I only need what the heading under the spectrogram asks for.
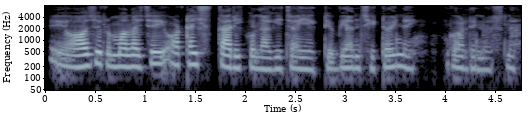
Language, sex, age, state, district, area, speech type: Nepali, female, 30-45, West Bengal, Darjeeling, rural, spontaneous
